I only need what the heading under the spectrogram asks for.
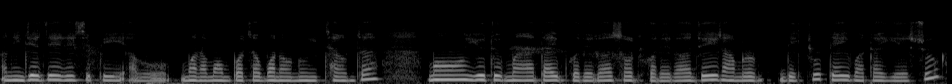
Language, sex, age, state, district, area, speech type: Nepali, female, 30-45, West Bengal, Darjeeling, rural, spontaneous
